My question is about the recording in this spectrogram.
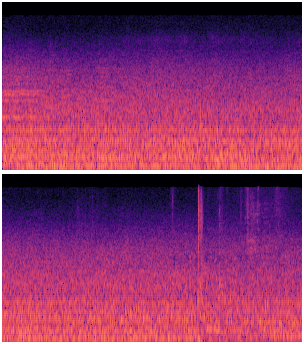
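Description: Steady outdoor urban background noise heard from a balcony, an even hiss and rumble with no distinct events, and a few faint clicks near the end.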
